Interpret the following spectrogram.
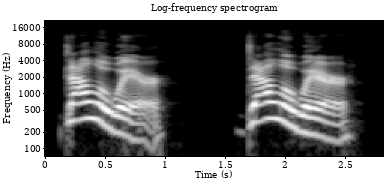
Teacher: you need to hold that stressed syllable, and then close back down afterwards.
